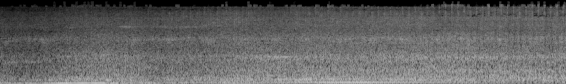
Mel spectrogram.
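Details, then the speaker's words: BMW E34 barn find, sat 10 years, cold start after replacing a leaking fuel line: uneven, loping, stumbling idle with a hiss underneath; holds with a little throttle. Rough idle pointed to a vacuum leak at the idle valve boot; owner also suspects idle air control. "finally this thing cold starts so rough"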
